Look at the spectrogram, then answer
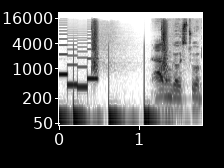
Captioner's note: retro video game sound effects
